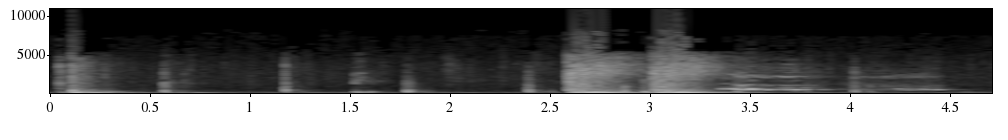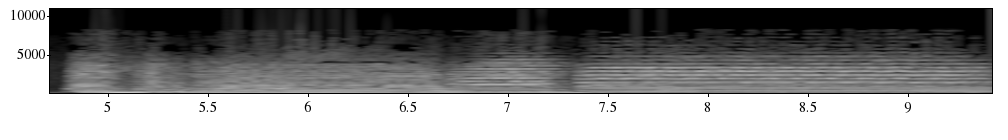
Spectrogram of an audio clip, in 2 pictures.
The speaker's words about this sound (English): Shots came from Slater's room.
